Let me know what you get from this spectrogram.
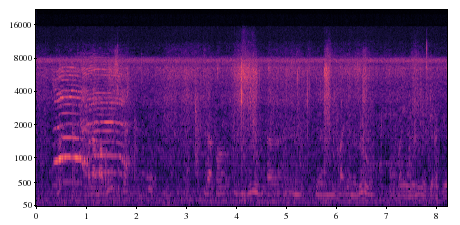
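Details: Etawa goat kept for milk in Aceh Tamiang, Indonesia: one loud, quavering bleat with a rich, nasal tone opens the recording. Lower wavering calls and people talking fill the rest.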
